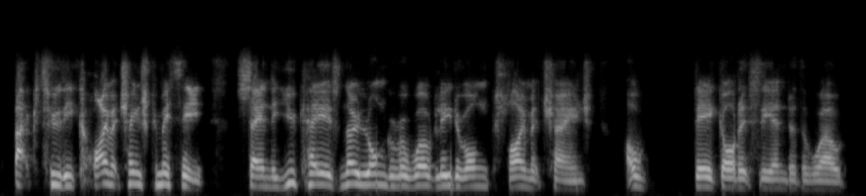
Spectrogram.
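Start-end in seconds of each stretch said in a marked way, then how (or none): 6.3-8.5 plainly sarcastic, mock alarm and doom-laden despair. A podcast host reacting to a report on uk climate leadership, sarcastic.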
